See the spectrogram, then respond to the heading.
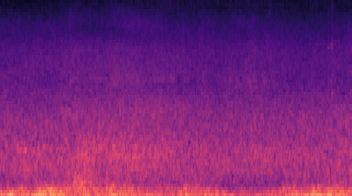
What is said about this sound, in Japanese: あでもやっぱ海側は海風があるねわ今本当に海岸沿いというか、うん、海沿いだね海だ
